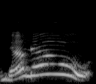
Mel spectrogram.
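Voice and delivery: high, swooping mock refusal; imitated sarcastic refusal. Angry lady turns down the apology, sarcastic.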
